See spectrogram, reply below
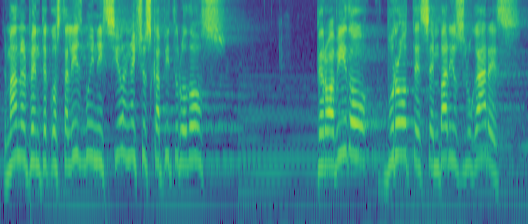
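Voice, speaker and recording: Male pastor, high bright voice, fervent sermon in a reverberant church hall with soft music. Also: normal speed. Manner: storytelling, rising to fervent preaching.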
